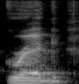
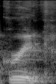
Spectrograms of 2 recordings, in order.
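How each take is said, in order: First: The name has a short e vowel, like peg. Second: The name has a long ee vowel, like seek. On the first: The speaker calls it right. "it is in fact Greg" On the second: The speaker calls it wrong. "not Greek"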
